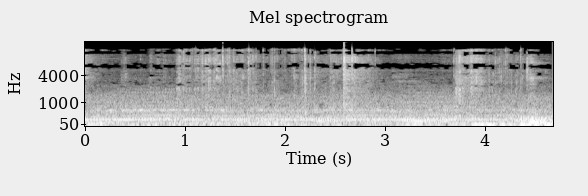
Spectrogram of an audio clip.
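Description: A solid rectangular soap bar with a gold patterned coating and green interior is held in hand and scraped and carved with a small knife blade, flakes coming off. Soft, steady scraping runs over a low hum, with faint crisp ticks and a slightly louder scrape near the end.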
